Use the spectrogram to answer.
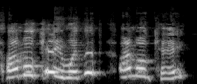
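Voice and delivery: excited defiance. Real, not acted. Preacher defies fear, laughing.

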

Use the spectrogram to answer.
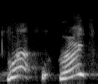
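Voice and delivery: normal talking voice

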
